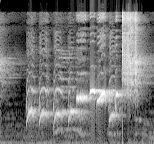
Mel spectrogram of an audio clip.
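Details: White-rumped shama recording used to train other songbirds: a string of repeated curling whistles, then steadier higher notes, ending in a short harsh rasp.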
